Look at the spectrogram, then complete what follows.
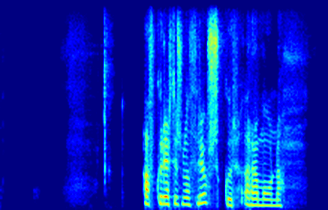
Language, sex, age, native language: Icelandic, female, 30-39, Icelandic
